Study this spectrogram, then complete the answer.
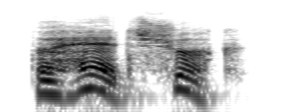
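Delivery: usual speaking voice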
